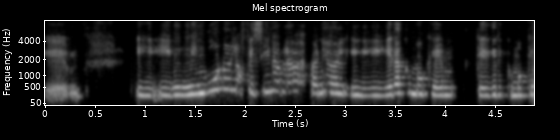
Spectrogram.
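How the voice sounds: At a moderate pace, a woman speaks with a fairly high pitch and ordinary pitch variation.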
